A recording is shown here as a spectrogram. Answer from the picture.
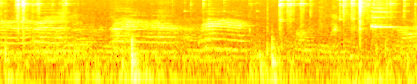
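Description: Small dogs tussling over a plush toy, giving a few short high-pitched whines, with metal collar tags jingling and clicking as they pull.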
